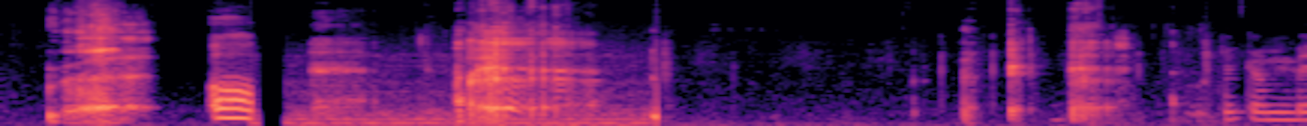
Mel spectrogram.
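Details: Burps from a burp compilation: several loud, drawn-out belches with a little speech between them; burping.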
